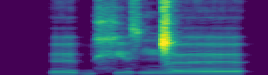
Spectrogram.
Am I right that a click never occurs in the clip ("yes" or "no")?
no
